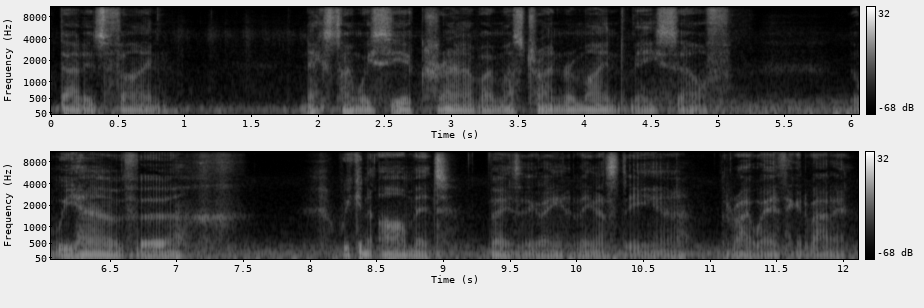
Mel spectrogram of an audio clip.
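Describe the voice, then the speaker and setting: A soft-spoken man murmuring ASMR commentary as he plays a video game. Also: very deep voice, normal speed, gravelly, background noise. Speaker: ASMR gaming streamer.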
